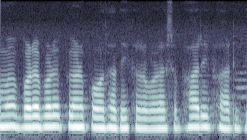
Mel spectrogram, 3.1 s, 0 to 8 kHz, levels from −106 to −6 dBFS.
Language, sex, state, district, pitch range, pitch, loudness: Bhojpuri, female, Uttar Pradesh, Ghazipur, 170-190 Hz, 180 Hz, -14 LUFS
